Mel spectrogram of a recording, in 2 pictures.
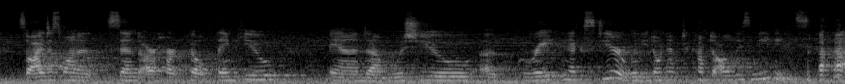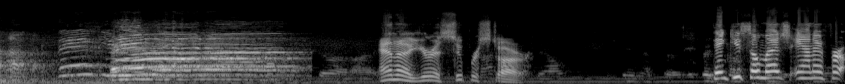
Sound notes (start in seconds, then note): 8.0 laughter; 8.8 group speaking together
